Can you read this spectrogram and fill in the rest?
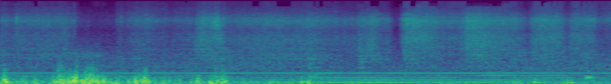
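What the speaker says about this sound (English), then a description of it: "you could probably keep wiping stuff off if you keep putting cloth on it" A cloth rubs across a very dirty, hot grill being cleaned with degreaser, making close scrubbing strokes that are loudest at first and then fade into softer wiping with a steady hum underneath.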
